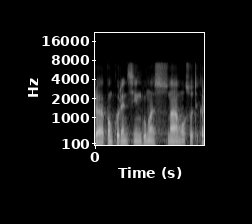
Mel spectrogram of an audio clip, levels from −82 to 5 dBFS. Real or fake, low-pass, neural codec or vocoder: fake; 7.2 kHz; codec, 16 kHz, about 1 kbps, DyCAST, with the encoder's durations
